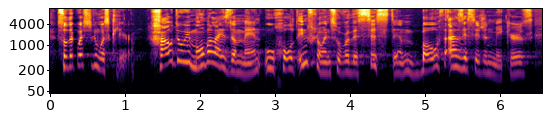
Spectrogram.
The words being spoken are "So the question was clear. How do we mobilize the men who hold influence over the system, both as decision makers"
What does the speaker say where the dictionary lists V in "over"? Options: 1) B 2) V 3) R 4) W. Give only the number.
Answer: 2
